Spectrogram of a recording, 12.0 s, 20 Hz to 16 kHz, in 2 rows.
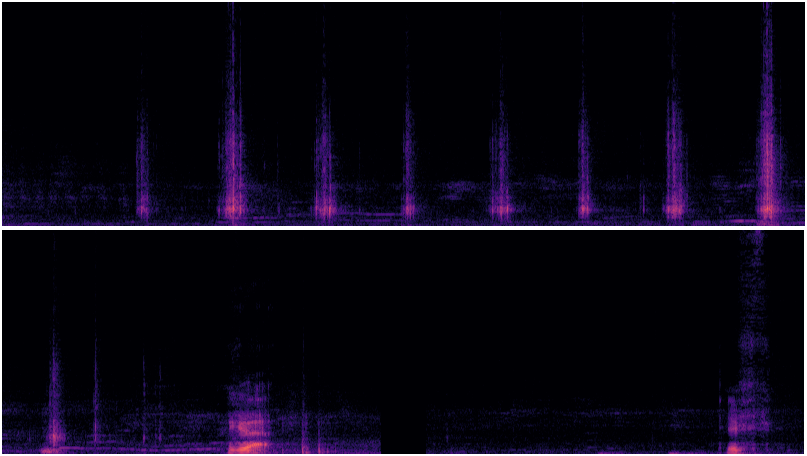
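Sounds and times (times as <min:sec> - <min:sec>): puzzle cube plastic clicks: 0:01.0 - 0:07.3.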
